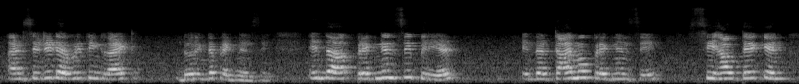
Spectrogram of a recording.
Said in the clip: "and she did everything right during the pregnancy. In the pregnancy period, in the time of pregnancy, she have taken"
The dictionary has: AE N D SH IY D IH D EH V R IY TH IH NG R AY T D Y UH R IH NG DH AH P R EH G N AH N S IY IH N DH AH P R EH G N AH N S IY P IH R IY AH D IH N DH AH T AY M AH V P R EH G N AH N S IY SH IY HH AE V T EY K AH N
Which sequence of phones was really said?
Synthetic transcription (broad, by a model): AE N D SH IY D IH D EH V R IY T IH NG R AY T D Y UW R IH NG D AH P R EH G N AH N S IY IH N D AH P R EH G N AH N S IY P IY R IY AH D IH N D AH T AY M AH V P R EH G N AH N S IY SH IY HH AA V T EY K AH N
